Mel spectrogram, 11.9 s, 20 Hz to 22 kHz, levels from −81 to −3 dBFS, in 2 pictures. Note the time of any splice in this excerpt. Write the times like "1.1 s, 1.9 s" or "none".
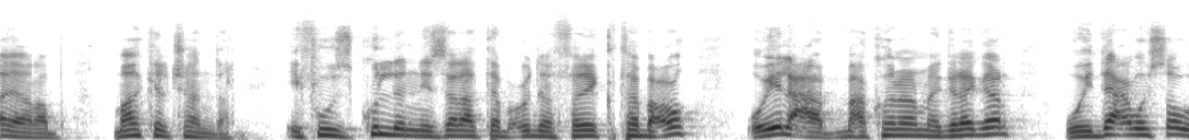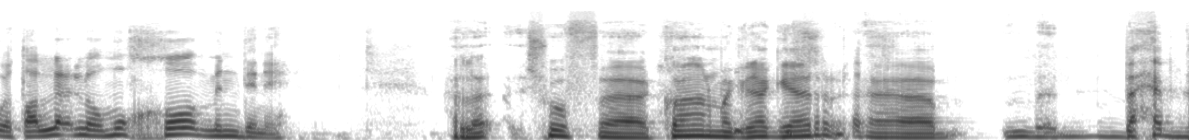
8.5 s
